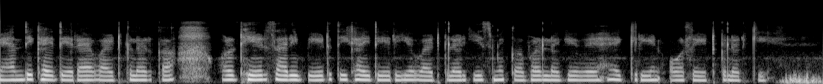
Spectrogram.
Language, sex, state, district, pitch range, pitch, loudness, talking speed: Hindi, female, Punjab, Kapurthala, 200-215 Hz, 205 Hz, -16 LUFS, 210 wpm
